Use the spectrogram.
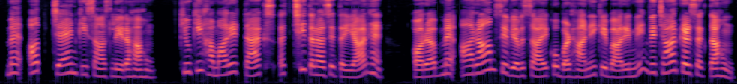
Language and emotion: Hindi, happy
